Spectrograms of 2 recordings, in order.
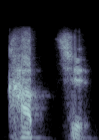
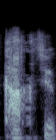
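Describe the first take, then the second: First: The first syllable ends with a p sound. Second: The first syllable ends with a k sound. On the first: The speaker calls it right. "that's p" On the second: The speaker calls it wrong. "we don't read as uh, pro, uh, read that ka as kakju"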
